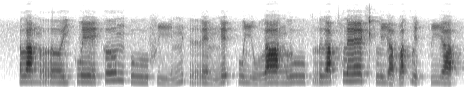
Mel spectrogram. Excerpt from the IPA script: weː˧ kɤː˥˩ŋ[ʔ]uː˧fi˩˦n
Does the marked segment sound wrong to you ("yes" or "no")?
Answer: no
